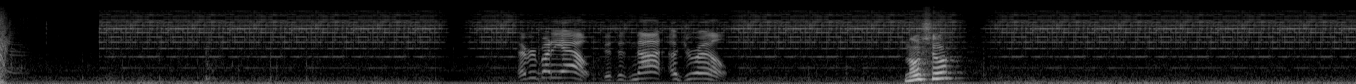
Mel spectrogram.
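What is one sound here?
A fire alarm rings steadily.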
